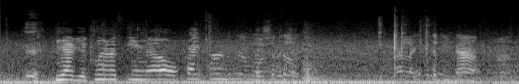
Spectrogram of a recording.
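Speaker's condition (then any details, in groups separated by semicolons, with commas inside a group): No condition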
